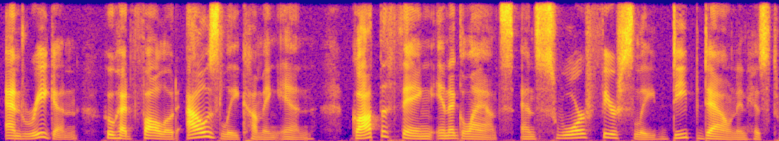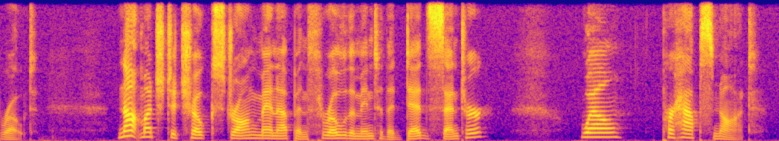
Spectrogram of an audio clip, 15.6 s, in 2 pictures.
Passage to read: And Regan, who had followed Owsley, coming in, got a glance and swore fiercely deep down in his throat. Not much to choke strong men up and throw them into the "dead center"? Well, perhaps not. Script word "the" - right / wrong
right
